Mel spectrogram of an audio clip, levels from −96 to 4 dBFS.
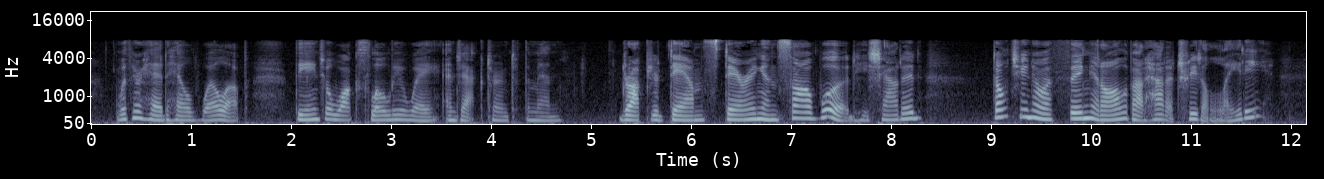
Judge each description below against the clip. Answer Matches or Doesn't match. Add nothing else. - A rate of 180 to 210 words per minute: Matches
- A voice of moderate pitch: Matches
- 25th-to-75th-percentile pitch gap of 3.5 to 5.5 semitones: Matches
